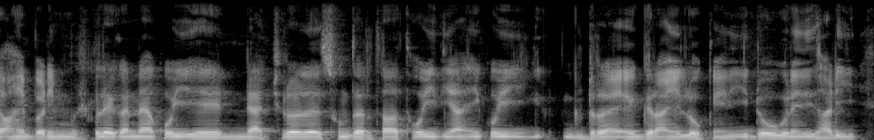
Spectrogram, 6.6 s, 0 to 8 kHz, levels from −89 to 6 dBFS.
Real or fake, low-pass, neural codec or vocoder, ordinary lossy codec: real; none; none; none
